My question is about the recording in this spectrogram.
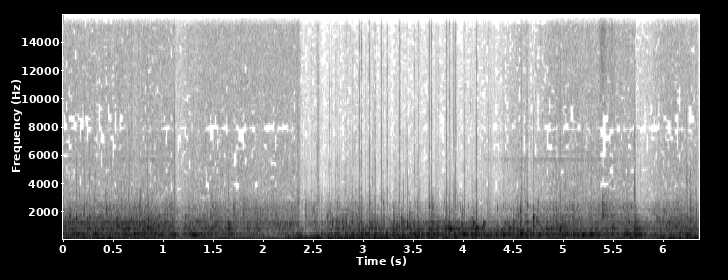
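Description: Muffled underwater rumble and gurgling picked up by a submerged camera in its housing, with a steady hum running under it and scattered small clicks and ticks.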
